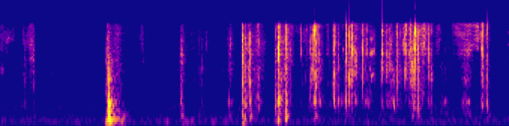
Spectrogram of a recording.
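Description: A single knock on the tabletop about a second in, then about two seconds of crackling and crinkling from a foil booster-pack wrapper being picked up and handled.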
